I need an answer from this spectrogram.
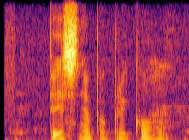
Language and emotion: Russian, neutral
